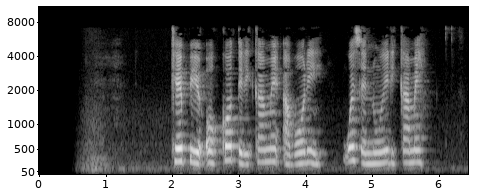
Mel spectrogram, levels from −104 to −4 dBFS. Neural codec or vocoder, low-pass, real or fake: none; 7.2 kHz; real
